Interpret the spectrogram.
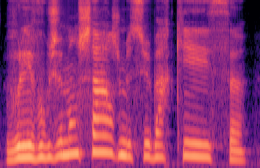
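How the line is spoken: Timid question. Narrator (French): demandai-je d'un ton timide

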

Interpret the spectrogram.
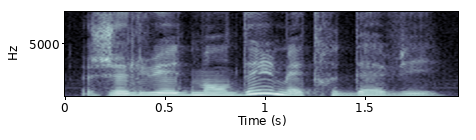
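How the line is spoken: Plain reply. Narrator (French): répondit-il

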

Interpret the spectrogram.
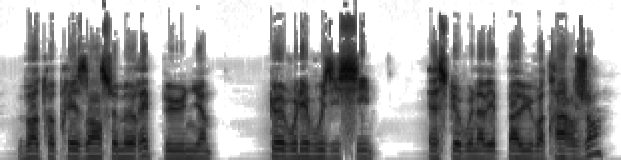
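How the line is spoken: Curt, insolent. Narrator (French): dit la duchesse d'une voix brève et insolente

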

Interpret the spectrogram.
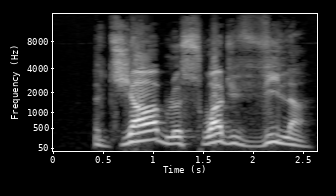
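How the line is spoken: Exclaimed. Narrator (French): s'écria Don Quichotte

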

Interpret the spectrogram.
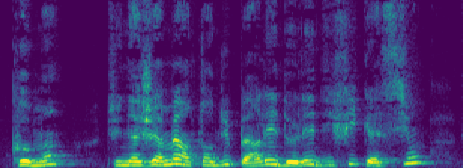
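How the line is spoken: Exclaimed. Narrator (French): s'exclama-t-il

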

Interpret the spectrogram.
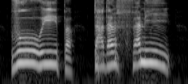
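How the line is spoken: Exclaiming. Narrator (French): s'écria M

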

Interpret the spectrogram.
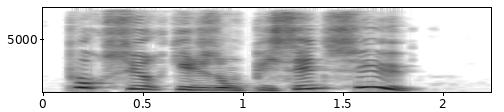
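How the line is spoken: Sneering snicker. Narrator (French): ajouta Chouteau en ricanant

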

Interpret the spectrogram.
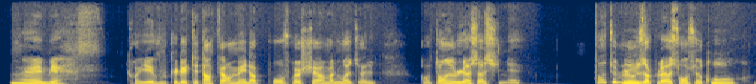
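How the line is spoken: Moaned. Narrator (French): gémit le père Jacques

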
